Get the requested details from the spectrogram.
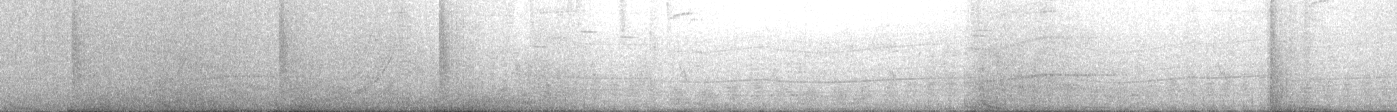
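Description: Thrusters whoosh in short bursts.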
